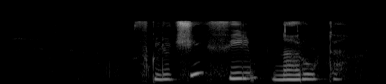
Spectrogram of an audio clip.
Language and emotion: Russian, sad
